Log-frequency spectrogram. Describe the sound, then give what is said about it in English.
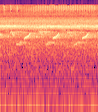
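In late afternoon in autumn, by a small brook winding through old fields and woods, a steady, shrill chorus of crickets and meadow katydids drones continuously at moderate volume, with a Carolina wren's brief rising whistled notes repeating about every half second on top of it. “A Carolina wren sings excitedly against a backdrop of crickets and meadow katydids.”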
